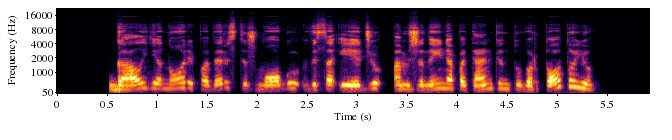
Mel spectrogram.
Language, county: Lithuanian, Klaipėda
